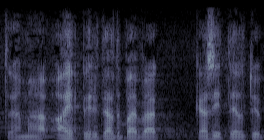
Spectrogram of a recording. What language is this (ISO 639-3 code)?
fin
